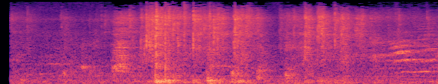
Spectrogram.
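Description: A small dog's excited barks and yelps, several in quick succession from about a second in, as it chases a laser pointer dot.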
